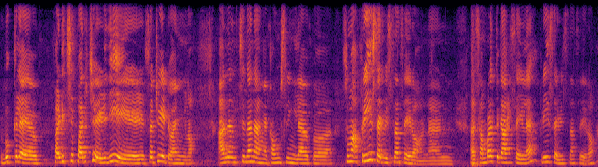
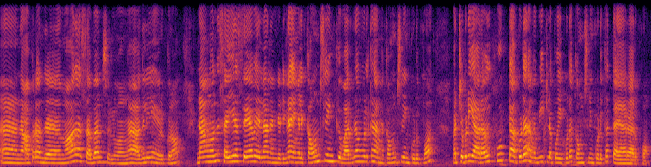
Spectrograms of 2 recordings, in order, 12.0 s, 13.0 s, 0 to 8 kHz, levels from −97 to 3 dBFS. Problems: background sounds at intervals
